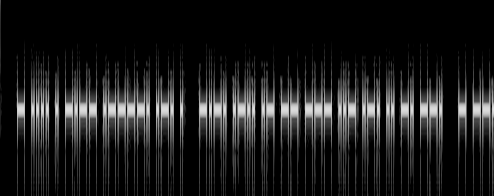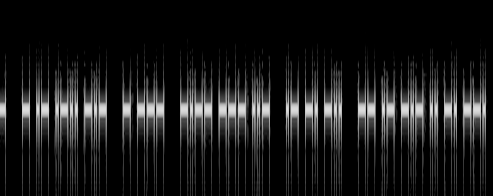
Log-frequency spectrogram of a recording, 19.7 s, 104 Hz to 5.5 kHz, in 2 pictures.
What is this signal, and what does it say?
Morse code, heard as a keyed tone, about 25 wpm, 600 Hz. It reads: THEY'RE CLAMOURING TO TALK TO YOU AND MAKING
